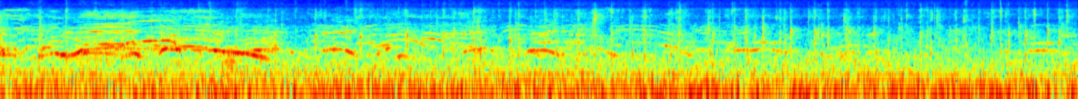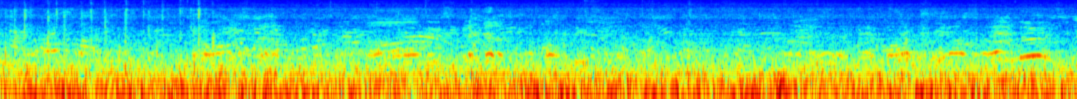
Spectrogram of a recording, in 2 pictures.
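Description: Spectators and players at a youth baseball game shouting and chattering over one another, loudest in a burst of overlapping calls in the first two seconds, then scattered voices over a steady low rumble.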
